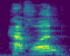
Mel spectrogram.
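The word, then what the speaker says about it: Hoechlin: show I thought that Tyler heckin is what I'm being told is the way to pronounce his name now was much better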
